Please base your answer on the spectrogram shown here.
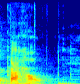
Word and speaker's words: Cajal: células de Carral cajal tá com J que pronuncia Carral essas células fazem o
